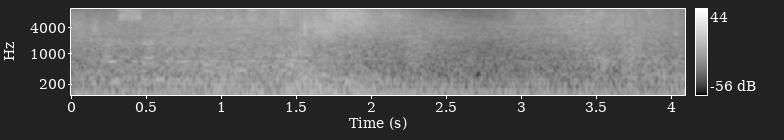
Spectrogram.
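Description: A large structure explodes with a deep rumble.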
